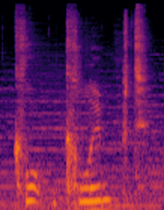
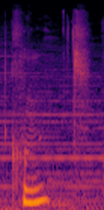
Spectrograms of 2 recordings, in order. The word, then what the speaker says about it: Klimt: I try to pronounce it with the M, but I can't do it. Like, it Klimt? feels weird in my mouth. Klimt? Klimt. Klimt. It's almost like you have to say Clement. Klimt.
